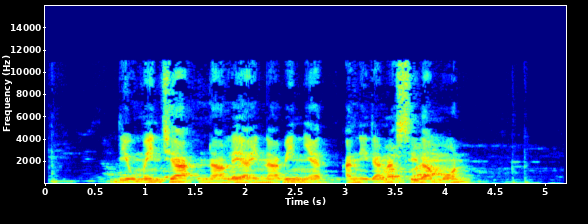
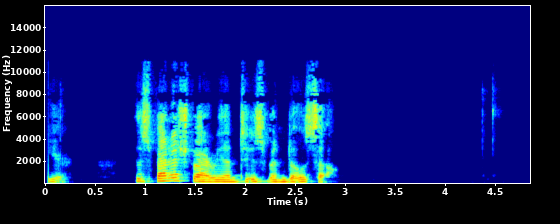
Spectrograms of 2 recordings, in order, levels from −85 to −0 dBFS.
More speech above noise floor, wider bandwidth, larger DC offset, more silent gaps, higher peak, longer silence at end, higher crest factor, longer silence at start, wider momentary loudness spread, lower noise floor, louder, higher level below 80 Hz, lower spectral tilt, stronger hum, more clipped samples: second, 27 dB vs over 68 dB; about the same, 11.5 kHz vs 11.5 kHz; neither; neither; first, -2 dBFS vs -6 dBFS; second, 0.35 s vs 1.95 s; about the same, 18 dB vs 20 dB; about the same, 0.05 s vs 0.05 s; second, 7 LU vs 12 LU; second, -46 dBFS vs under -90 dBFS; first, -18 LUFS vs -23 LUFS; first, -46 dBFS vs -72 dBFS; about the same, -4 dB/octave vs -4 dB/octave; neither; neither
